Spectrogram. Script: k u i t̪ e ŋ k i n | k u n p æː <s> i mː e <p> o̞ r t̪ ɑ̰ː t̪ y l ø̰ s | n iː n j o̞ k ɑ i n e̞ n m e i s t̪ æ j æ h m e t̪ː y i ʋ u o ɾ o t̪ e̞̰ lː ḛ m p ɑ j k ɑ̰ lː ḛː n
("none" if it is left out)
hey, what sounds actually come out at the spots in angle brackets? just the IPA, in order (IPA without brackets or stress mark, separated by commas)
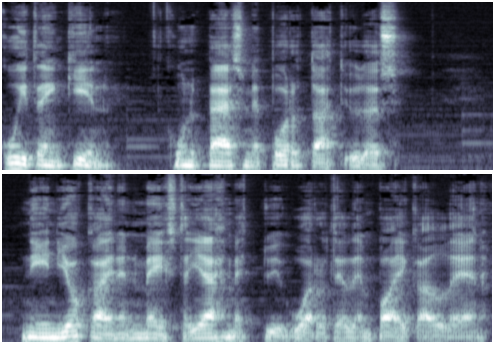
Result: s, p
